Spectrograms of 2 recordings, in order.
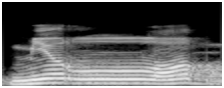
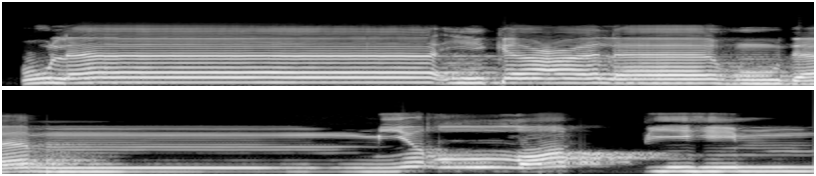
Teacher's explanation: bila gunnah dengan mentawassutkan atau membainiyahkan huruf ra-nya, mengalirkan sedikit huruf ra-nya.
